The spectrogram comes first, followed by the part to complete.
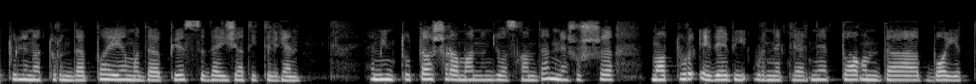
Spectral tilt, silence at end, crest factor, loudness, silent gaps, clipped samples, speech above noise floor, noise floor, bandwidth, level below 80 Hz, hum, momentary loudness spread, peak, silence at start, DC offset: -5.5 dB/octave; 0.15 s; 16 dB; -19 LUFS; none; under 0.1%; 29 dB; -48 dBFS; 8.2 kHz; -62 dBFS; none; 6 LU; -4 dBFS; 0.1 s; under 0.1%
